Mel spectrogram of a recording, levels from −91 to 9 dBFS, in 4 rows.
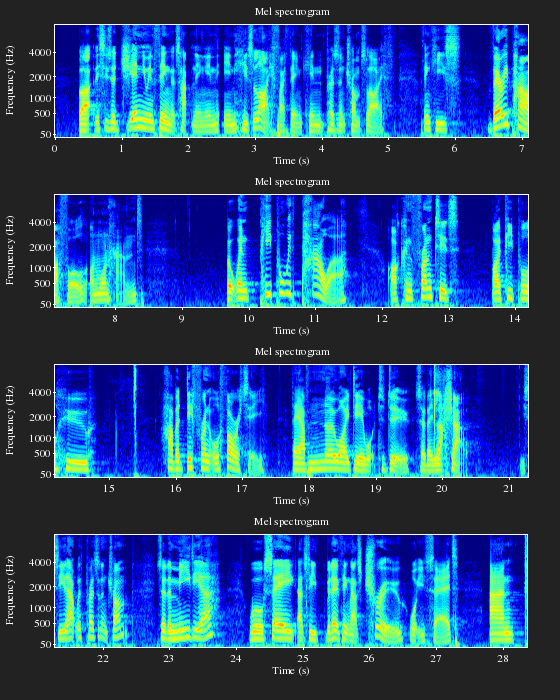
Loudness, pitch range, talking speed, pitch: -29 LUFS, 120-155 Hz, 150 wpm, 140 Hz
